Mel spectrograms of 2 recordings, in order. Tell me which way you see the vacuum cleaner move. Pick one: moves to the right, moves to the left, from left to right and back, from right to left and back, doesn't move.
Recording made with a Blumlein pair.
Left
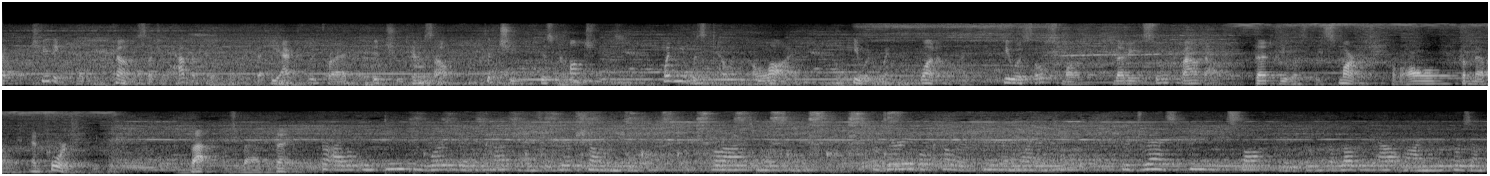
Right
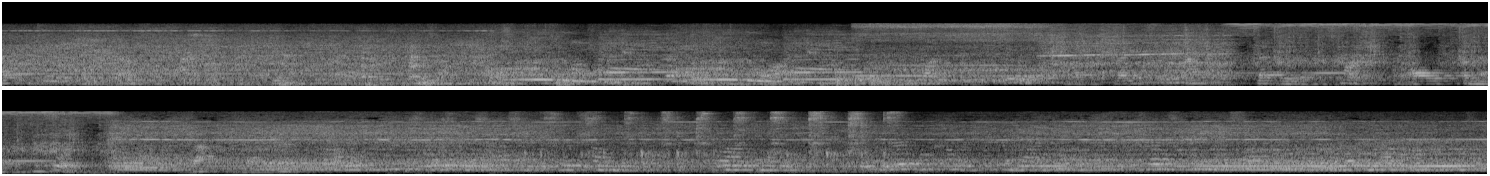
from right to left and back.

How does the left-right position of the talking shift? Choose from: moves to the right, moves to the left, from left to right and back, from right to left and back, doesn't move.
doesn't move.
